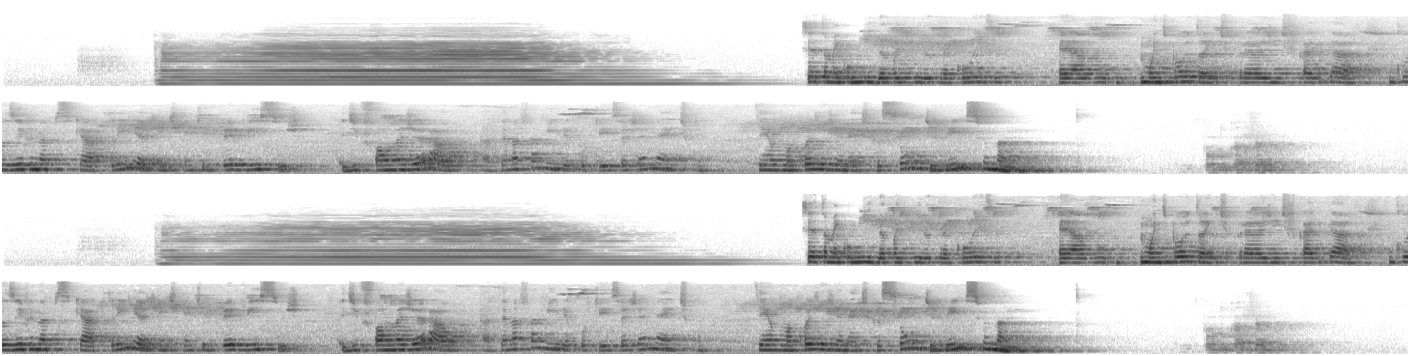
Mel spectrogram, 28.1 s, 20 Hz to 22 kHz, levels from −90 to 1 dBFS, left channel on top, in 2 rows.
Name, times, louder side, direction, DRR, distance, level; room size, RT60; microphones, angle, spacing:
Wind instrument woodwind instrument, 1.5-7.3, left 4 dB, 75° left, 0.5 m, -34 dB
voice 1, 8.0-10.0 10.6-11.1 11.4-13.5 13.9-17.0 17.4-20.8 21.6-24.3, right 1 dB, 25° right, 4 dB, 0.4 m, -24 dB
sound 1, 8.6-23.8, right 3 dB, 80° right, 0.8 m, -45 dB
voice 2, 26.1-26.7, right 2 dB, 10° right, -5 dB, 1.0 m, -41 dB
5.2 x 3.5 x 5.5 m, 1.4 s
head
